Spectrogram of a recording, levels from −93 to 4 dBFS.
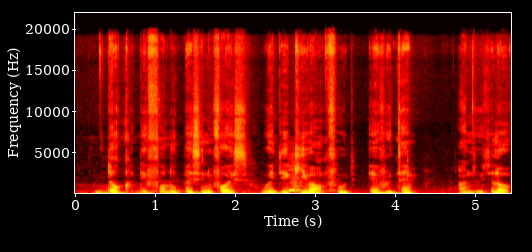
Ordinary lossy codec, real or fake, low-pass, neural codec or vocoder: none; real; none; none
